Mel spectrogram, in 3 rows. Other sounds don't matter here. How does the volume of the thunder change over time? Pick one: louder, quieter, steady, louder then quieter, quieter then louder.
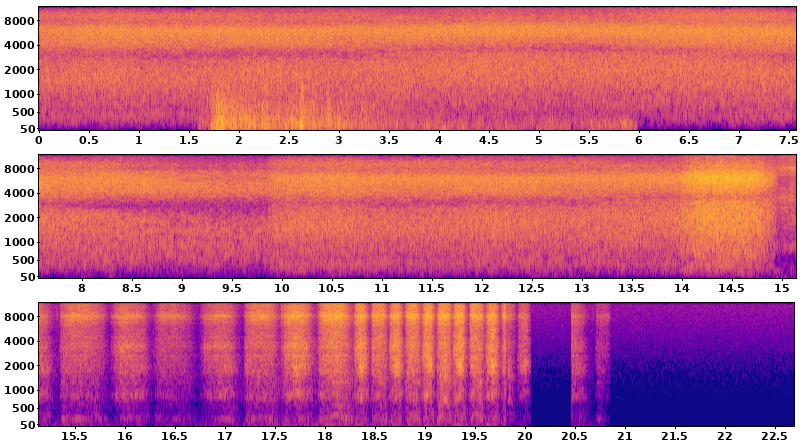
quieter.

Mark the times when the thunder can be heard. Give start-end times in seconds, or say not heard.
1.6-6.0.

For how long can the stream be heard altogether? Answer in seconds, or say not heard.
15 s.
